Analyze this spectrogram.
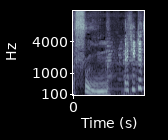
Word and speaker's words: Frome: Wrong, it's not Frome. F-R-O-M-E, it should be blitheringly obvious, is pronounced Froome.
